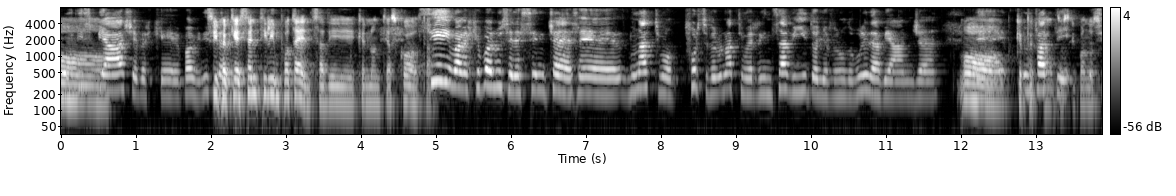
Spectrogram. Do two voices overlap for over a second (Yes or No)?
Yes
